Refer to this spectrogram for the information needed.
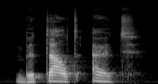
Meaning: inflection of uitbetalen: 1. second/third-person singular present indicative 2. plural imperative
- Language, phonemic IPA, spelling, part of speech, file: Dutch, /bəˈtalt ˈœyt/, betaalt uit, verb, Nl-betaalt uit.ogg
